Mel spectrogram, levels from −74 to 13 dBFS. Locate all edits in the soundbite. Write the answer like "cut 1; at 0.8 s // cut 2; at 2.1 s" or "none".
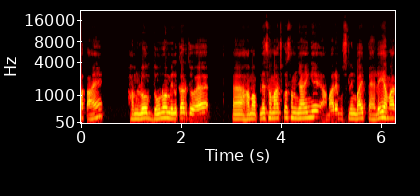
none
